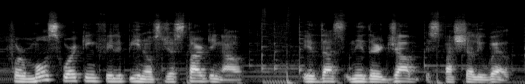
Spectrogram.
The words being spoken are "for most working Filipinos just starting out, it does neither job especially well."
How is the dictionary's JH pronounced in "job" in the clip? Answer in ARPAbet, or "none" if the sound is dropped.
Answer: JH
